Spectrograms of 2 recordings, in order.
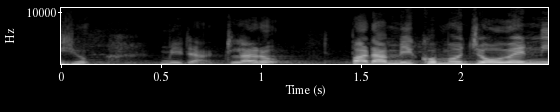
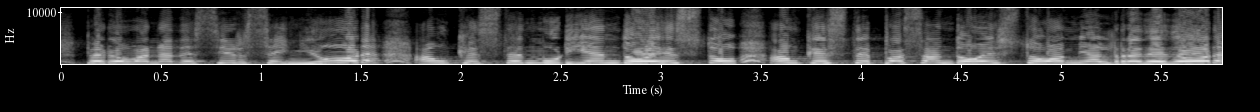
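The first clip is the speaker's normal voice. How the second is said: preaching at full force, much louder; predicación a todo pulmón; 5 semitones higher, 13 dB louder than usual. Acted. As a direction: proclaim it like a fiery preacher over the music. Preaching loudly with music. (predicadora proclamando con fuerza y en voz muy alta)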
